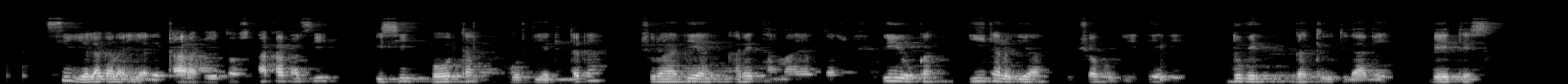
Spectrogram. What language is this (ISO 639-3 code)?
wal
